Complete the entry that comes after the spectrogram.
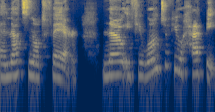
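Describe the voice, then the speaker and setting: With a Bulgarian accent, a woman speaks at a moderate pace with lively intonation. Her fairly high voice is somewhat breathy. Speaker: diversity and inclusion specialist. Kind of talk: interview on live stream. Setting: video call.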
